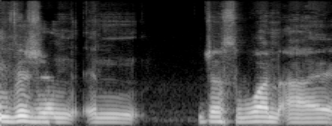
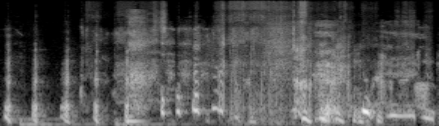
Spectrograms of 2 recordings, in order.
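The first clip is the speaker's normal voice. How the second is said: long high-pitched burst of laughter; 4 dB quieter than usual. Real, not acted. Laughing at misheard word.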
